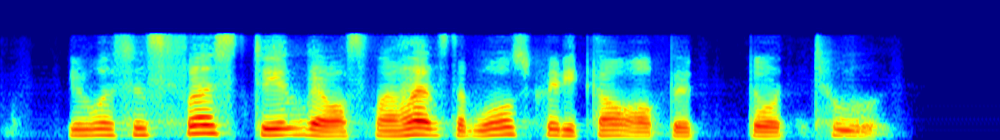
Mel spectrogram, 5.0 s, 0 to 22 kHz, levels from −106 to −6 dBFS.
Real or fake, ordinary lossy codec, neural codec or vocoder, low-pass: fake; none; codec, 16 kHz, 0.5 kbps, FreqCodec, larger model; none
